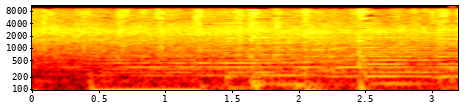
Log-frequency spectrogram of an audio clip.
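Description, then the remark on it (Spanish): A crowd claps loudly and steadily for a few seconds, a dense crackling wash of applause with a low droning tone shifting underneath it, welcoming the child candidates for dama infantil in the elegance parade at the 2019 Carnaval Colombino. “Recibamos, pues, con un fuerte aplauso a todas ellas.”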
